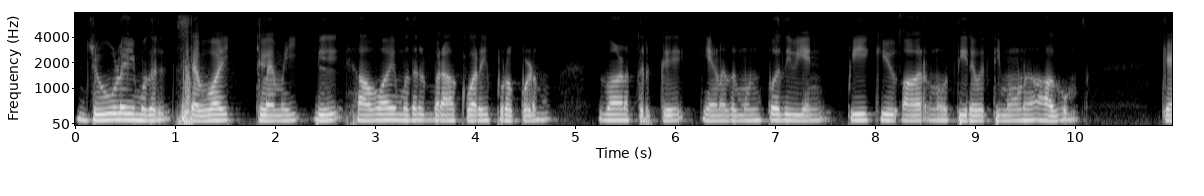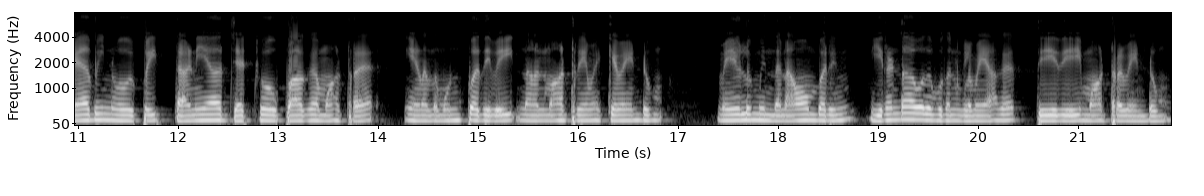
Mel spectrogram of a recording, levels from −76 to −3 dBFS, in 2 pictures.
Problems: none marked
